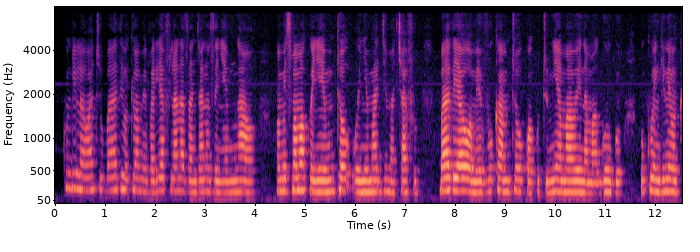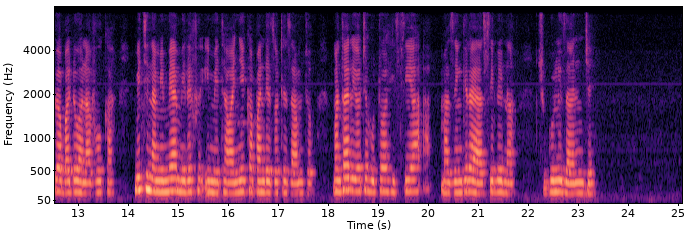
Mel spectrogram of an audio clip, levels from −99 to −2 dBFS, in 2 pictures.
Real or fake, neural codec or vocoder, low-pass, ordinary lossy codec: real; none; 7.2 kHz; MP3, 64 kbps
